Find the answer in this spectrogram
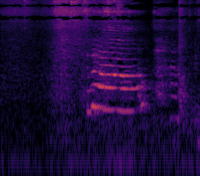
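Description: A young woman's voice: one high, drawn-out vocal sound lasting about a second, starting about half a second in and dipping at its end, followed by a few faint clicks.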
